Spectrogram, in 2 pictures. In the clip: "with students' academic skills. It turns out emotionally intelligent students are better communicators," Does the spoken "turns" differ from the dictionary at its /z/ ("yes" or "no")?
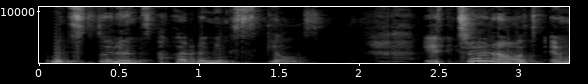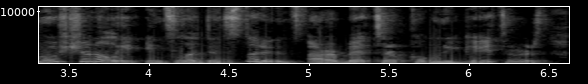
yes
